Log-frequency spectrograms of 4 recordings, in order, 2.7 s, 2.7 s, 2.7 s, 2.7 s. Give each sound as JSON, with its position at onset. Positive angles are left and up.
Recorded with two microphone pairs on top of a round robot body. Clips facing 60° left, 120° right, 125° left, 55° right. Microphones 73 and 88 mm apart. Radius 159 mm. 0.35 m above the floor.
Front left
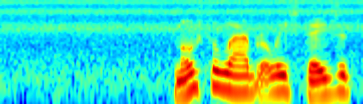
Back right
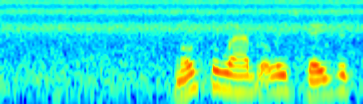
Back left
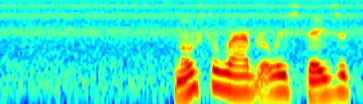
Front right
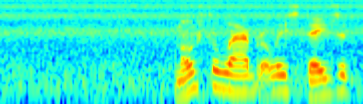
{"t": 1.3, "sound": "a man speaking", "azimuth_deg": 65}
